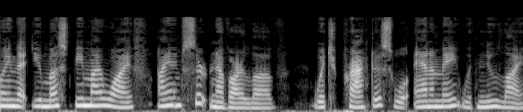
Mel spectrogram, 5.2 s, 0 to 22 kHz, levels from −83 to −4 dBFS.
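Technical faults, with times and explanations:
Throughout: low-delay AAC compression. The speech sounds rough and grainy, with noise filling the gaps between harmonics and a thin, synthetic upper band. This is likely AAC-ELD at a low rate, around 32 kbps, where short frames resolve pitch poorly.
1.71 to 1.77 s: AAC frame loss with concealment. About 40 ms of audio, consistent with two lost frames, is replaced by the decoder's guess from the last good spectrum, giving a brief smeared, noisy, phasey patch before normal decoding resumes.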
